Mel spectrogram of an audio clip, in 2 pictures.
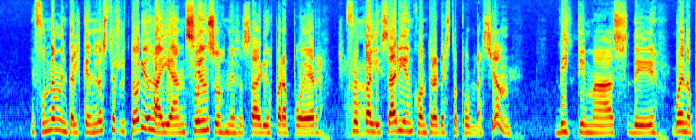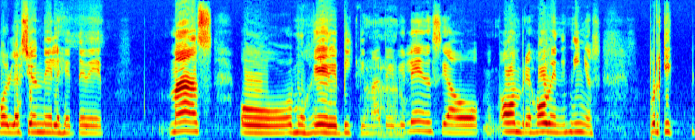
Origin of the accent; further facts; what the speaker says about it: El Salvador; que en realidad es lo que nosotros como salvadoreños en el territorio también hacemos con nuestro salario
